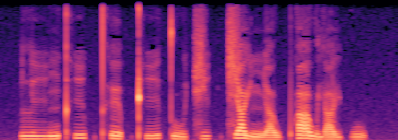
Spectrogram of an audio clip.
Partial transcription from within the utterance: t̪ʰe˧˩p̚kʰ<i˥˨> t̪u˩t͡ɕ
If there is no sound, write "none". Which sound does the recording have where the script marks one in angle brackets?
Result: i˧˥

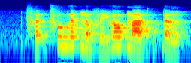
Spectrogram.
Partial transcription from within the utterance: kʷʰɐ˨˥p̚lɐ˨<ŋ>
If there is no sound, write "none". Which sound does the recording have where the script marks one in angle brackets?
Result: ŋ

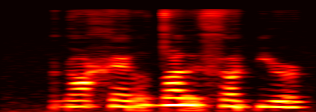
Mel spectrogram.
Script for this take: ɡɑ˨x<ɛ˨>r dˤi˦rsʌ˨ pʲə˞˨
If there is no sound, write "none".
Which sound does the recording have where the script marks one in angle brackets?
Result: ɛ˨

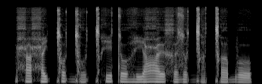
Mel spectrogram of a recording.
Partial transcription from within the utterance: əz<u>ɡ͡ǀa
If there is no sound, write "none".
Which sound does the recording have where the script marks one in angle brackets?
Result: o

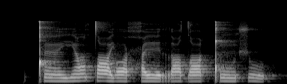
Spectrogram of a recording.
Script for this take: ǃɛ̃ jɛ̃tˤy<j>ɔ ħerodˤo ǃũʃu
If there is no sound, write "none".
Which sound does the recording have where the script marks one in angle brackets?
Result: j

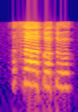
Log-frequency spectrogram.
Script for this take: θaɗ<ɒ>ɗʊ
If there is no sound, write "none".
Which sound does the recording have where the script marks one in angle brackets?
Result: ɒ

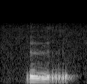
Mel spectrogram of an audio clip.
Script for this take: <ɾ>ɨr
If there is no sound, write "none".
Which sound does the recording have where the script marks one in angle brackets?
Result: ɾ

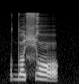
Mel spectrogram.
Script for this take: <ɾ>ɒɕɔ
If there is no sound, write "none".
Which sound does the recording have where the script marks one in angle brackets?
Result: d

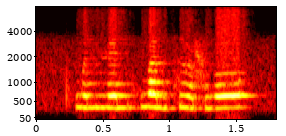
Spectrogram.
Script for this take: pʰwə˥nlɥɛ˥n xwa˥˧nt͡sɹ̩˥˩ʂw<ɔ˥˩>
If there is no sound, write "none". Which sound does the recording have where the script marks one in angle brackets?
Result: ɔ˥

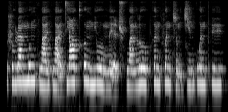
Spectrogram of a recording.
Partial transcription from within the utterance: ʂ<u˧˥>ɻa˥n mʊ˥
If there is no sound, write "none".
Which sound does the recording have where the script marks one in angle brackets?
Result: u˧˥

